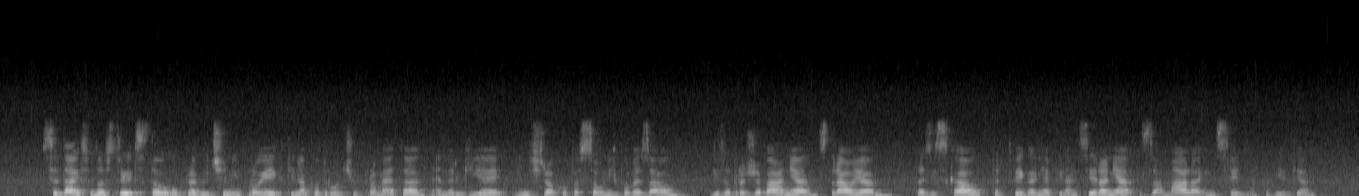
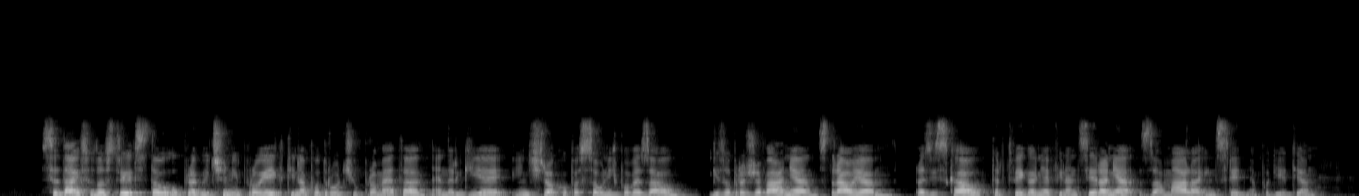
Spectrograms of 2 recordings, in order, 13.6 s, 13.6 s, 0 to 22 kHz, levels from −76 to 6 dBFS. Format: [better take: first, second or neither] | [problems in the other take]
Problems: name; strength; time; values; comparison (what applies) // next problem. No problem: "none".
second | background sound (Rain); 18 dB below the speech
